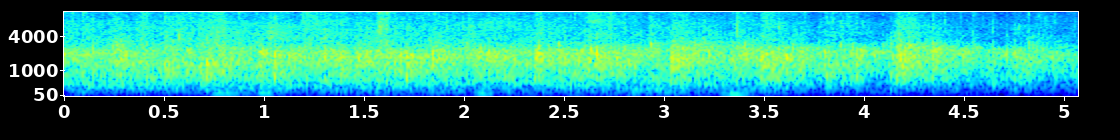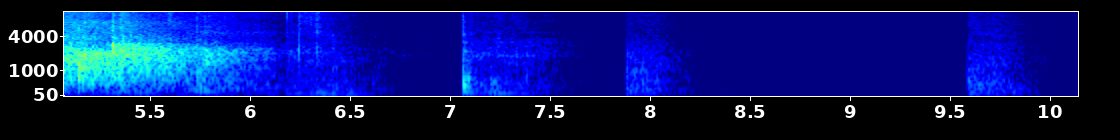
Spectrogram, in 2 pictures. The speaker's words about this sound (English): Now give him a clap. Go on. Thank you.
